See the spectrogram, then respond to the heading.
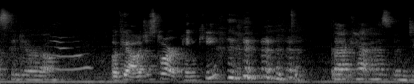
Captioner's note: laughs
